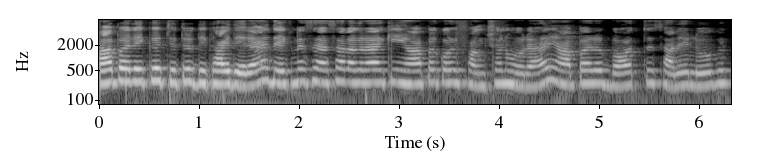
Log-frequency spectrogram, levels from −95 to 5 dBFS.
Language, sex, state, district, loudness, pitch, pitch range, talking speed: Hindi, female, Uttar Pradesh, Hamirpur, -21 LUFS, 255 Hz, 235-265 Hz, 255 wpm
